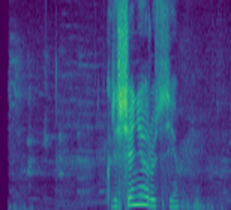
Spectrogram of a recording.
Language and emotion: Russian, neutral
